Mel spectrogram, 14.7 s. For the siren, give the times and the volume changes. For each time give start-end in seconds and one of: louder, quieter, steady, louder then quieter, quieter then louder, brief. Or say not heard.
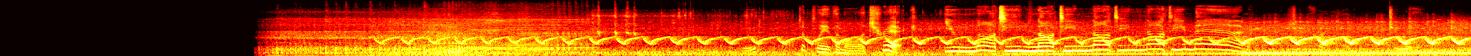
3.6-14.6 louder.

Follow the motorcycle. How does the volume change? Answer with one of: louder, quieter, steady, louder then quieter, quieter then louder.
quieter.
